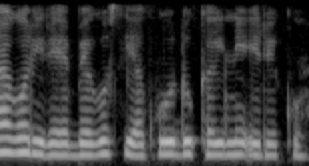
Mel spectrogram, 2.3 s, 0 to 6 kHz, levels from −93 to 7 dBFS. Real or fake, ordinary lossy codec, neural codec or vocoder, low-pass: fake; none; vocoder, 44.1 kHz, 128 mel bands, Pupu-Vocoder; 5.4 kHz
